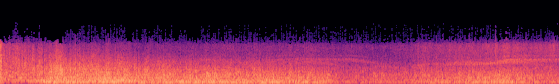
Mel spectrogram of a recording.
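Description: A loud, continuous storm roar of driving wind and drenching rain at nightfall on the plains, with a low rumbling undertone, dipping briefly midway before a thin howling whistle rises over the gusts near the end. No voices.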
